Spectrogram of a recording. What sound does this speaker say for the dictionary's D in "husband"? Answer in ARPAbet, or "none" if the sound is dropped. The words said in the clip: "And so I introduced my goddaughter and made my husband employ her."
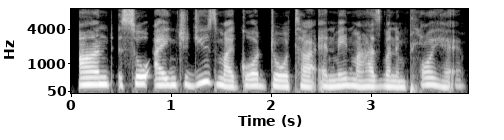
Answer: D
